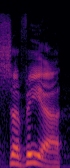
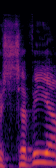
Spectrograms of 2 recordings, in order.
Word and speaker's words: Sevilla: Maxime Walu comments, it's Sevilla. So Sevilla or Sevilla, whatever, which way you want to pronounce it, or Seville.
